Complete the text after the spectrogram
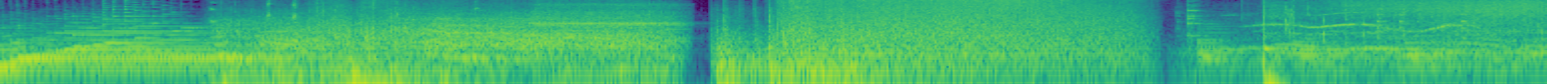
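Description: A rapid string of loud sound effects from a sound effects machine, one after another: a rising electronic tone, bursts of rushing noise broken by abrupt cuts, then a warbling whistle. No one speaks.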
